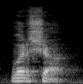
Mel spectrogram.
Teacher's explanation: देखिए वर्षा में ये रहा मूर्धन्य श, वर्षा।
